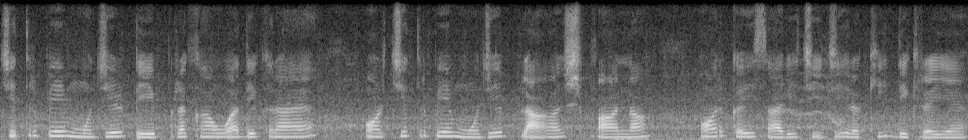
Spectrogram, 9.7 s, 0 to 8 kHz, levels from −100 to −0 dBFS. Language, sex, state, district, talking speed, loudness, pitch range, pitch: Hindi, female, Madhya Pradesh, Katni, 140 wpm, -22 LUFS, 190-235 Hz, 205 Hz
